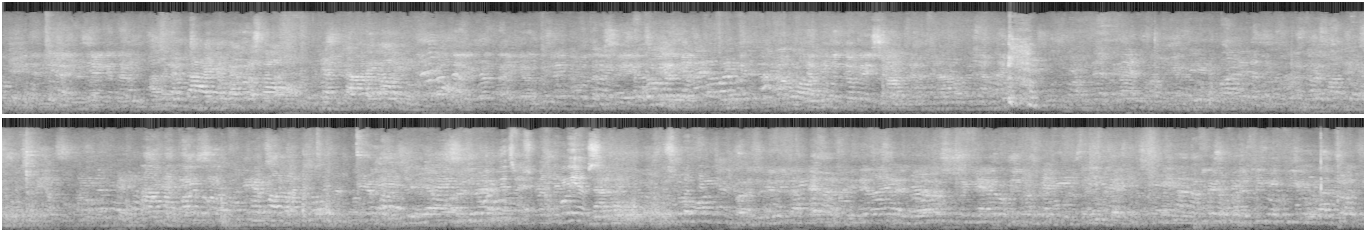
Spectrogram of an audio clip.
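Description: Several adults talk over one another in a large, echoing room.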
